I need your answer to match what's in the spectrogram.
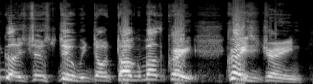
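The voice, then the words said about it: Imitates another person's voice. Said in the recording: “He sounds just like that... a really good impression.”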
